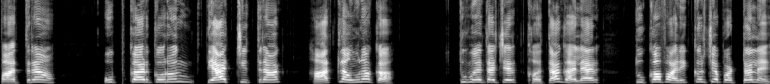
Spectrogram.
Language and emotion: Goan Konkani, angry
